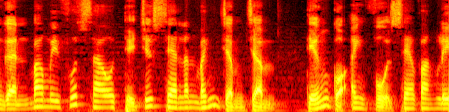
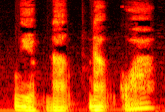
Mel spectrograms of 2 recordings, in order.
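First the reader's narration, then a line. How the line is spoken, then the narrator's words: Tongue-click, soft. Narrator (Vietnamese): Bà cô tặc lưỡi rồi khẽ nói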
